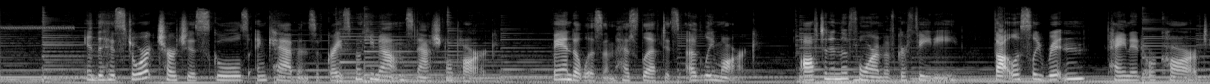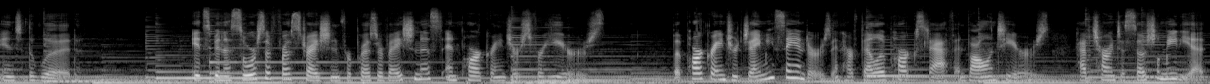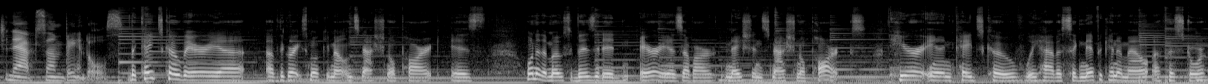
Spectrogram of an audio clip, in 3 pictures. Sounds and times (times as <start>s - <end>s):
Music: 0.0s - 36.2s
Speech: 0.9s - 5.0s, 5.6s - 12.9s, 14.0s - 18.2s, 18.8s - 36.2s.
